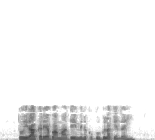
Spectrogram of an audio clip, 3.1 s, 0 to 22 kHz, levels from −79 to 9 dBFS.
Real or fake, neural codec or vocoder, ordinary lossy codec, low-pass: real; none; MP3, 24 kbps; 5.4 kHz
